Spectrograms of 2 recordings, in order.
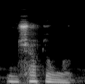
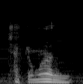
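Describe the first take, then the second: First: It is said in a put-on narrator voice. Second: It is said in the speaker's normal voice.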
